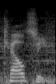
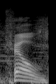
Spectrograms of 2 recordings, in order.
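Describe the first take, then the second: First: The name is said with two syllables. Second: The name is said with one syllable. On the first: This is the common version the family stopped correcting. The speaker calls it wrong. "who got sick of correcting people who mispronounced it. So he just left it Kelsey" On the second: This is the family's original version. The speaker calls it right. "But it's Kells"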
